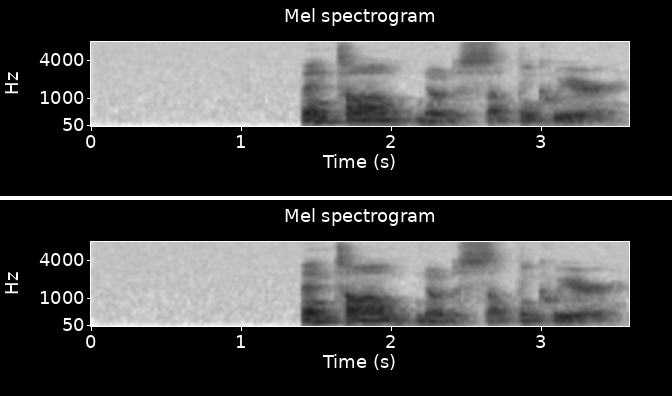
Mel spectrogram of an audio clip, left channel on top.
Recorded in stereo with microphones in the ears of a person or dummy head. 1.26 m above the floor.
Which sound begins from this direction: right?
A man speaking, at 1.4 s.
